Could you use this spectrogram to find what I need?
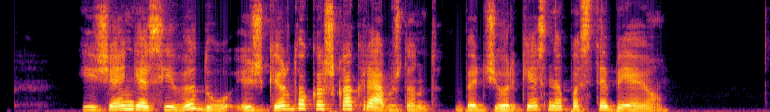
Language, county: Lithuanian, Alytus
